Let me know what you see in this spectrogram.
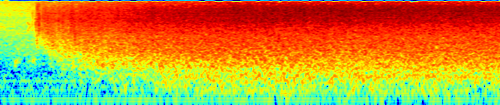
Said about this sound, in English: He's in his pool in a waterfall.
